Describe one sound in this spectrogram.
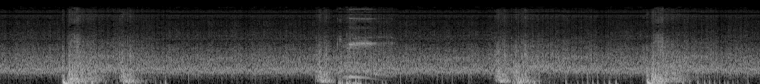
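Heavy body checks thud and crunch repeatedly.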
